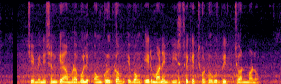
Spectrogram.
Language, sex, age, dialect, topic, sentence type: Bengali, male, 18-24, Standard Colloquial, agriculture, statement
